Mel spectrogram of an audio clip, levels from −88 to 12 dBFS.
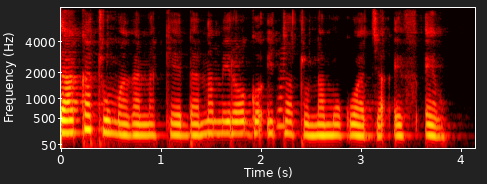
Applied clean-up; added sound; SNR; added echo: neural mask model DeepFilterNet 3.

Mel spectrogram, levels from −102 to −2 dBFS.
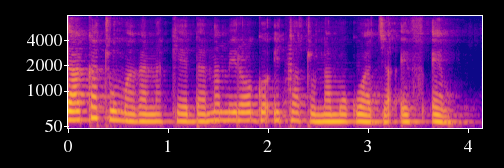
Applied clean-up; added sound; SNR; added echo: neural separator model SepFormer DNS4.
